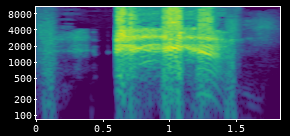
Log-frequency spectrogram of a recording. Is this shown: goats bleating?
no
